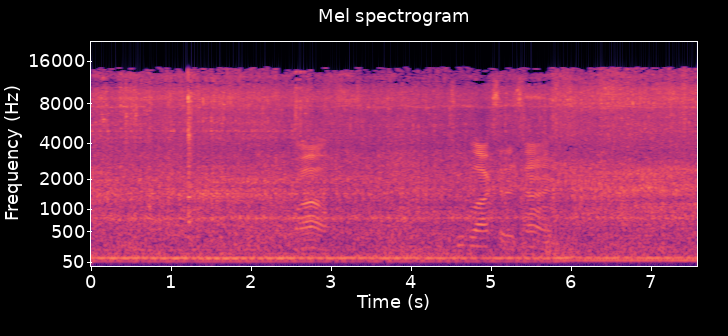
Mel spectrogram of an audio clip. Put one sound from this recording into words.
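A forklift engine rumbles steadily close by.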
